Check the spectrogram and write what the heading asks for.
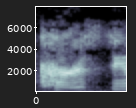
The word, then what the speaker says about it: Kirsty: obviously it helps that it's you know rhymes with my name and helps people pronounce my name correctly so I'm like cool Kirsty like thirsty got ity like thirsty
